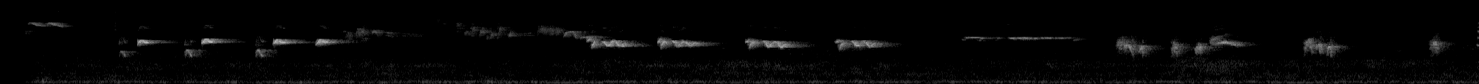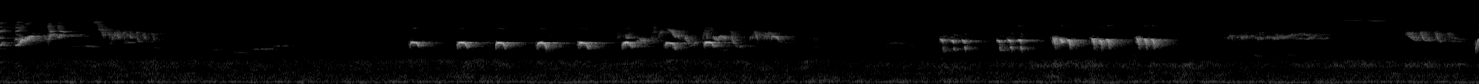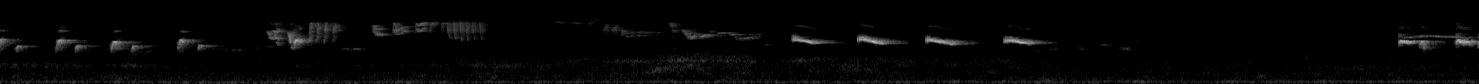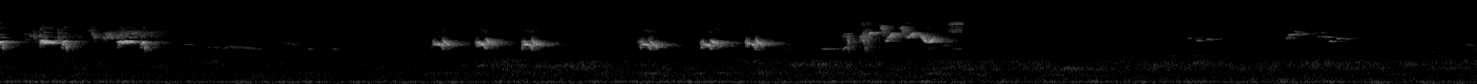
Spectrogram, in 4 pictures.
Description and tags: The loud and clear song of a Song Thrush.
bird, birds, bird-song, birdsong, field-recording, nature, song-thrush, spring, thrush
